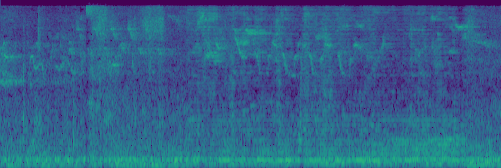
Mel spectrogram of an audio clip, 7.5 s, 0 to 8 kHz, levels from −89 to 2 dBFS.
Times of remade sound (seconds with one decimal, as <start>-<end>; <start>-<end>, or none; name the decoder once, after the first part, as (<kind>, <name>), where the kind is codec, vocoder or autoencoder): 2.8-7.0 (vocoder, HiFi-GAN)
